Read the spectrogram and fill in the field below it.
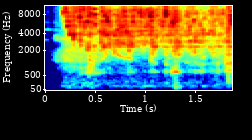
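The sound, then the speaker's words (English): A small pour of a drink into a glass, a steady trickle of liquid splashing and gurgling for about two seconds, with no voices. “So if you'll, as I, you know, struggle to breathe, hand me your glass. Thank you. There is a little pour for you.”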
